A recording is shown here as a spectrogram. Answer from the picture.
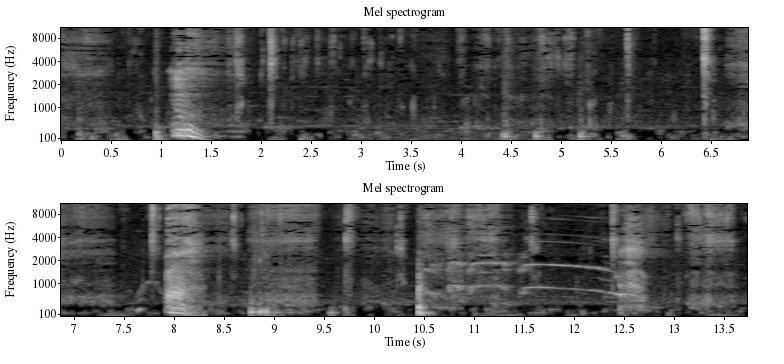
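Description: Close mouth sounds of eating rice and dal by hand: wet chewing and lip-smacking clicks, with two louder sounds falling in pitch about a second in and about eight seconds in. Near the end a rooster crows once in the background, a long call that drops in pitch as it ends.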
